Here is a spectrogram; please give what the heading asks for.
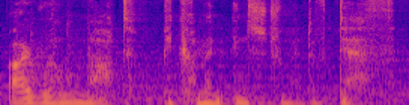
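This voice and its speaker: A noble young captive prince in a game cinematic, weary yet defiant. His lowish voice is earnest, set against prominent music. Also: steady tone, normal speed. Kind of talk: dramatic game cinematic acting. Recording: loud cinematic music behind.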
